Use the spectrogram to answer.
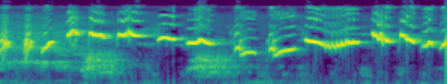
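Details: Training song of an Oriental magpie-robin: a continuous, rich flow of loud whistled slurs and warbles, some notes rising, others falling, with a brief rattling chatter mixed in.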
